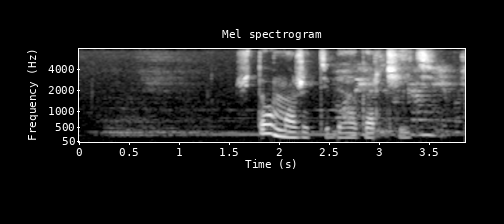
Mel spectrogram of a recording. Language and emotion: Russian, neutral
